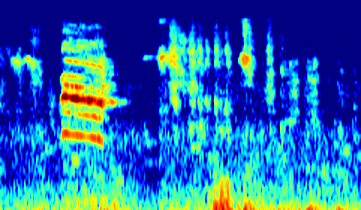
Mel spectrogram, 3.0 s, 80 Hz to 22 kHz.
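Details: A ruby-throated hummingbird visits a backyard feeder during fall migration, morning, Oxford, Mississippi, 2024. A sharp, buzzy squeak with stacked harmonics is followed by scattered thin, very high chips and a soft low thump.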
